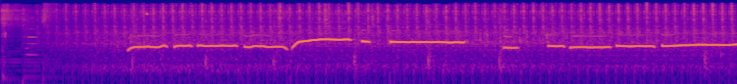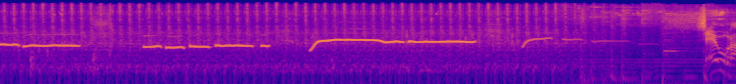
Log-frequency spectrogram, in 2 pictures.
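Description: A clear whistled tango melody, composed while casting a foundation plinth and played as a sample for a renovation whistling contest, with gliding notes for about eleven seconds over a steady, loud mechanical chugging, like a machine running throughout.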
